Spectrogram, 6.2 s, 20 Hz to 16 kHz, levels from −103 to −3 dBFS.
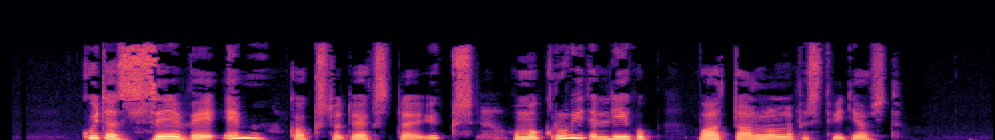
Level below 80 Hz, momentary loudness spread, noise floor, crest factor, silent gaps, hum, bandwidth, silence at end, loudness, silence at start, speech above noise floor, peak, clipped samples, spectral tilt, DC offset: -72 dBFS; 11 LU; -71 dBFS; 18 dB; none; none; 11.5 kHz; 0.7 s; -20 LUFS; 0.5 s; 51 dB; -4 dBFS; under 0.1%; -6 dB/octave; under 0.1%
